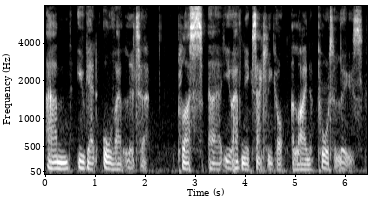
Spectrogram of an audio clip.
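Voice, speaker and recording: A middle-aged English man giving a reflective spoken monologue in a measured, conversational, musing way. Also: on the low side, steady tone, a bit bright, husky. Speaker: local commentator and host.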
